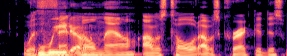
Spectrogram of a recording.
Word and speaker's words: fentanyl: I'm like, with fentanyl now, I was corrected this weekend in Appleton, Wisconsin by a doctor. I always say fentanyl. And he said it's actually fentanyl. Oh, really? Like NyQuil, not like Tylenol.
